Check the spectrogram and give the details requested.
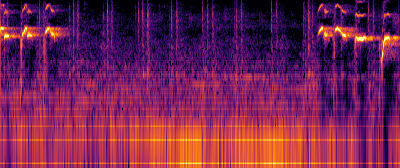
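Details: Greater green leafbird from Ujung Kulon, a master recording for training birds with fountain water sounds; short bright whistled notes, a quiet pause with low murmur, then rich warbled whistles returning.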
